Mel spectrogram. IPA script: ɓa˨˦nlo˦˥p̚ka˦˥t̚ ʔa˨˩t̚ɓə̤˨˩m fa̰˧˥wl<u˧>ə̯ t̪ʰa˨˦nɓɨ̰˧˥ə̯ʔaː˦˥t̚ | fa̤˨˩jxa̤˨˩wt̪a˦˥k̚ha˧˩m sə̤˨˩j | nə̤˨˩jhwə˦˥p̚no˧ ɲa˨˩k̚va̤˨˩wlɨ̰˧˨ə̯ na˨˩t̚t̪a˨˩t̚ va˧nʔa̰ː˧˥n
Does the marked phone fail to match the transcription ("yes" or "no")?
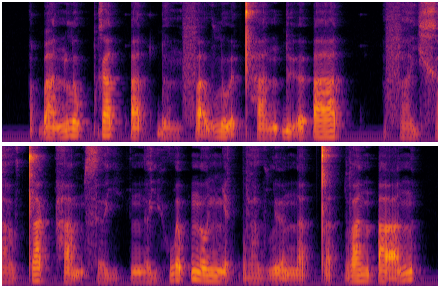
yes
